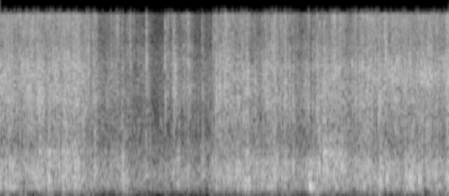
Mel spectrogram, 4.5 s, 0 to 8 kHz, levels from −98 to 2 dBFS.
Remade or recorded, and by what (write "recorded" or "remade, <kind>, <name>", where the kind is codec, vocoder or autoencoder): recorded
